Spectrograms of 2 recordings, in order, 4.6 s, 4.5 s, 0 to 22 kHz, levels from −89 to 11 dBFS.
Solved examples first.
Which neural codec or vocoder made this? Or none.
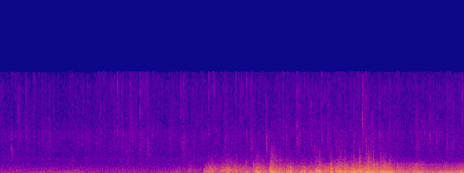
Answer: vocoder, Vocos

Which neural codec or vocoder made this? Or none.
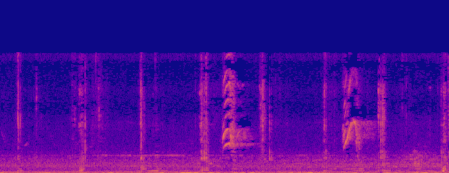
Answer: none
